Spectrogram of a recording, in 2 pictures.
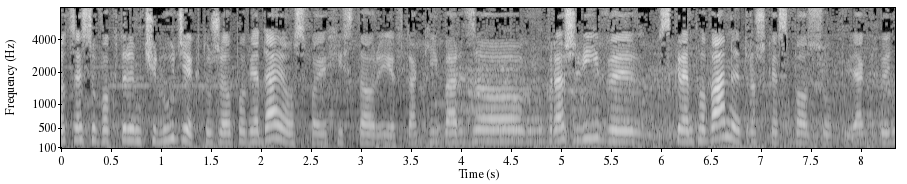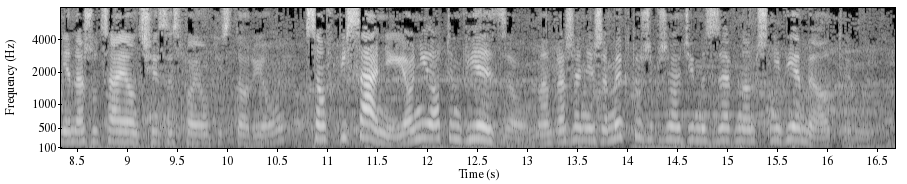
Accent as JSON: {"language": "Polish", "town": "Poznań", "region": "Greater Poland Voivodeship", "country": "Poland", "tie": "born or raised there", "said": "Jestem z Poznania, w pierwszym pokoleniu tutaj urodzona"}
